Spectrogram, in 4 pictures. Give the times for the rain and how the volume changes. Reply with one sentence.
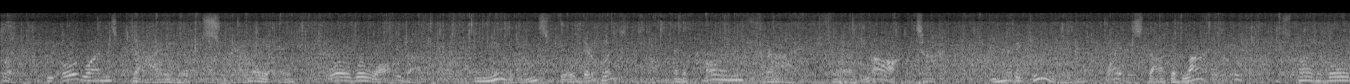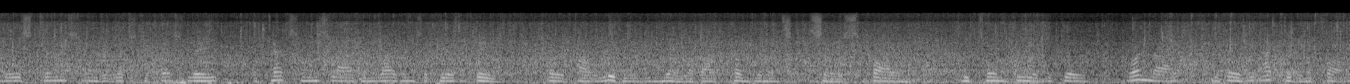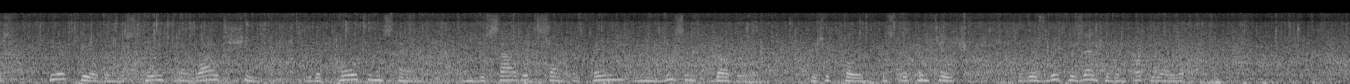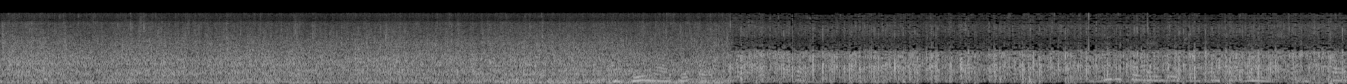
The rain can be heard from 0.0 to 53.9 s, at a steady volume.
